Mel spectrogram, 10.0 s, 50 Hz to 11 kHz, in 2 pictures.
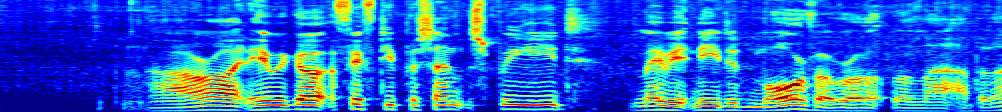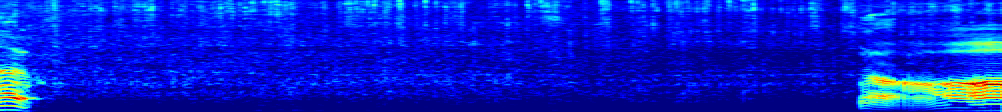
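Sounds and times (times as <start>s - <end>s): model train wheels rattling: 0.0s - 10.0s.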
